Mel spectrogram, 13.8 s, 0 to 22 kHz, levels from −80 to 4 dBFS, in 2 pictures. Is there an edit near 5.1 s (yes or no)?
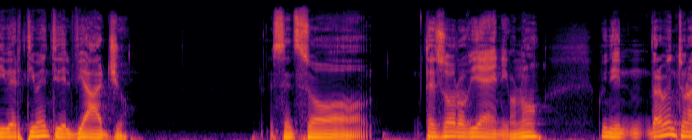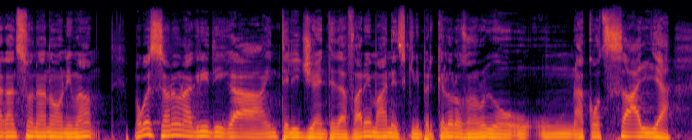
yes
